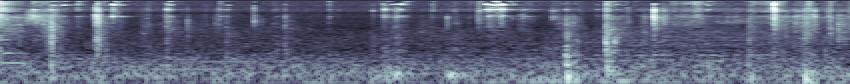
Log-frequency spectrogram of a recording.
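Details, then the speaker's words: GTI cold start: a steady low rumble settling into an even idle, no misses or knocks. "So we're gonna start the GTI. Cold start for the boys real quick. Cold start for the boys."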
